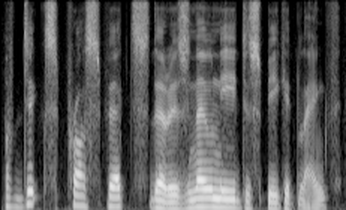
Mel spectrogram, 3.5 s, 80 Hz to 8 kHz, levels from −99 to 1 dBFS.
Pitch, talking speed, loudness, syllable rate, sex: 110 Hz, 190 wpm, -17 LUFS, 3.9 syllables/s, male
